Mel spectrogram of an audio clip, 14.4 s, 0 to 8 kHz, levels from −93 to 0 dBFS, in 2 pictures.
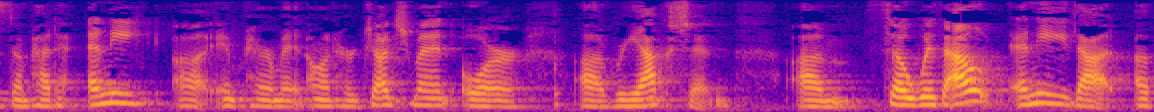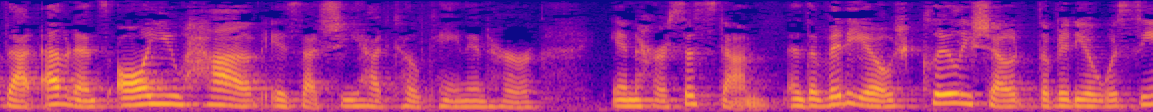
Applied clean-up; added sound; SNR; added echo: none; none; none; none.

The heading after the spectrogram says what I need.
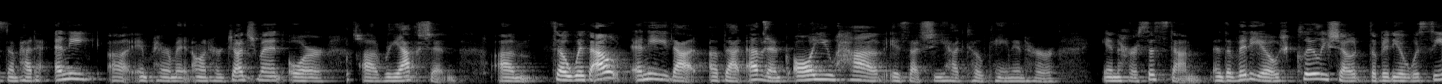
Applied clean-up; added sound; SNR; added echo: neural mask model Resemble Enhance denoiser.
